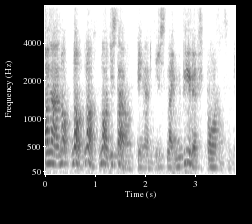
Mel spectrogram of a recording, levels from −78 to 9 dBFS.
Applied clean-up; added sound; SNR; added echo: neural separator model SepFormer DNS4.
